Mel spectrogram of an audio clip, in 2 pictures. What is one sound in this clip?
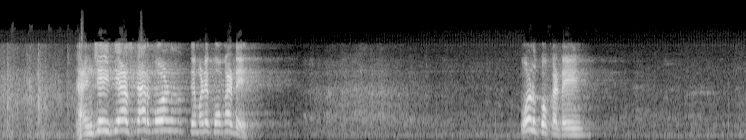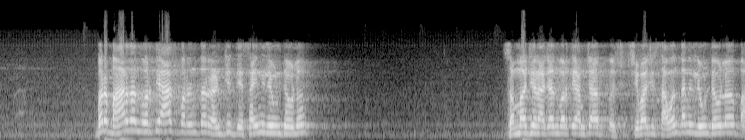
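A man speaks forcefully through a loudspeaker, echoing outdoors.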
